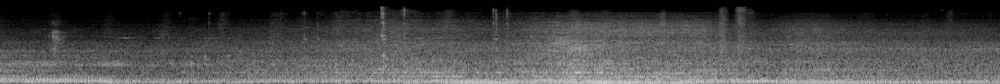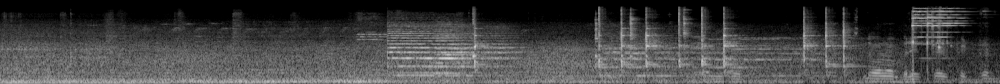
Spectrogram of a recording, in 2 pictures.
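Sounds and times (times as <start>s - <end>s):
vehicle engine humming: 0.0s - 19.3s
vehicle horn toot: 13.6s - 15.2s, 16.0s - 18.2s.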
